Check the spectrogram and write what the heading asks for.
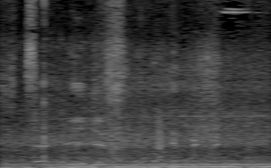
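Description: A motor vehicle's engine running nearby: a steady low hum that grows louder about half a second in.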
